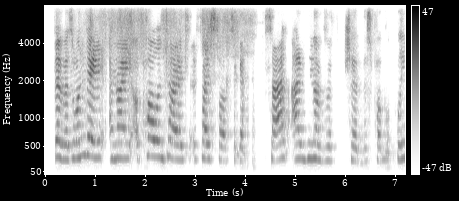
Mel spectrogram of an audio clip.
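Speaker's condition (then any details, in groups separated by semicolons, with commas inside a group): Cerebral palsy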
